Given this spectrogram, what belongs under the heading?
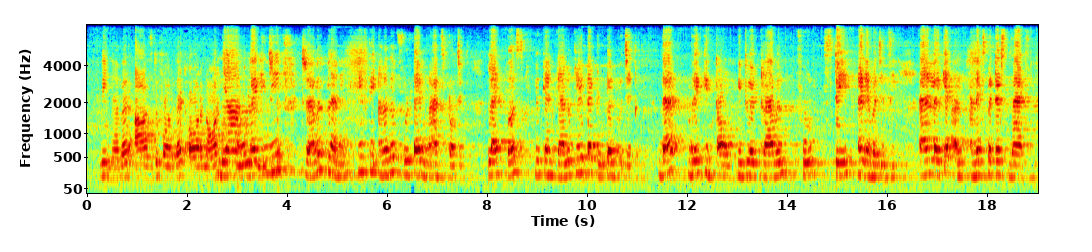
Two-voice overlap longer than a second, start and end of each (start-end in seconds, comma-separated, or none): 2.6-4.0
